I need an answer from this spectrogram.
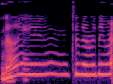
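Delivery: high, soft, otherworldly spirit voice.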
